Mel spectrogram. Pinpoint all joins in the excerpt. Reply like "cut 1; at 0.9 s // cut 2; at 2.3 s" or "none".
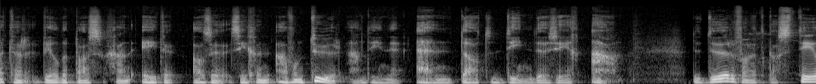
cut 1; at 4.1 s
